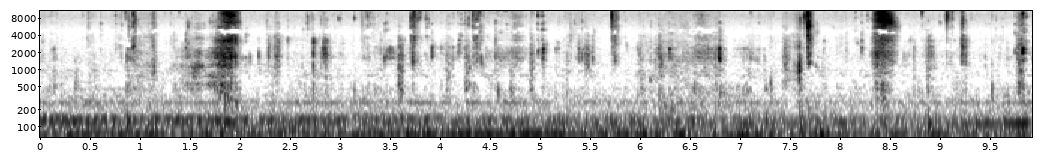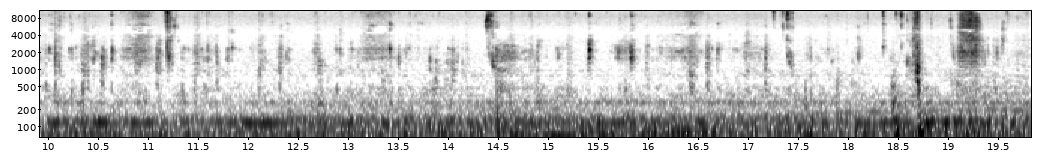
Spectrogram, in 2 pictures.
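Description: A person chewing a mouthful of steak burrito close to the microphone, with irregular wet mouth clicks and smacks. A steady low hum runs underneath.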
